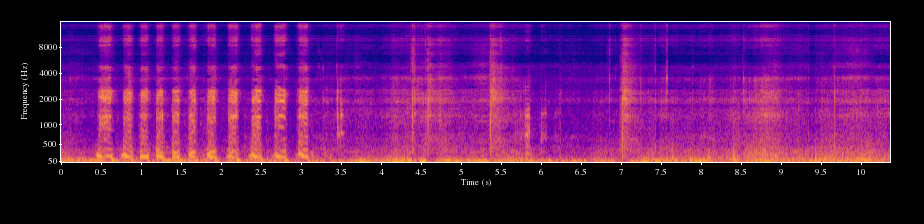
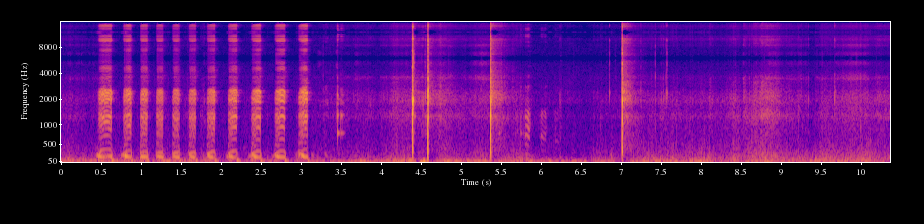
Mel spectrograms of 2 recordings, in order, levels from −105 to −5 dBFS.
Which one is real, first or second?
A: second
